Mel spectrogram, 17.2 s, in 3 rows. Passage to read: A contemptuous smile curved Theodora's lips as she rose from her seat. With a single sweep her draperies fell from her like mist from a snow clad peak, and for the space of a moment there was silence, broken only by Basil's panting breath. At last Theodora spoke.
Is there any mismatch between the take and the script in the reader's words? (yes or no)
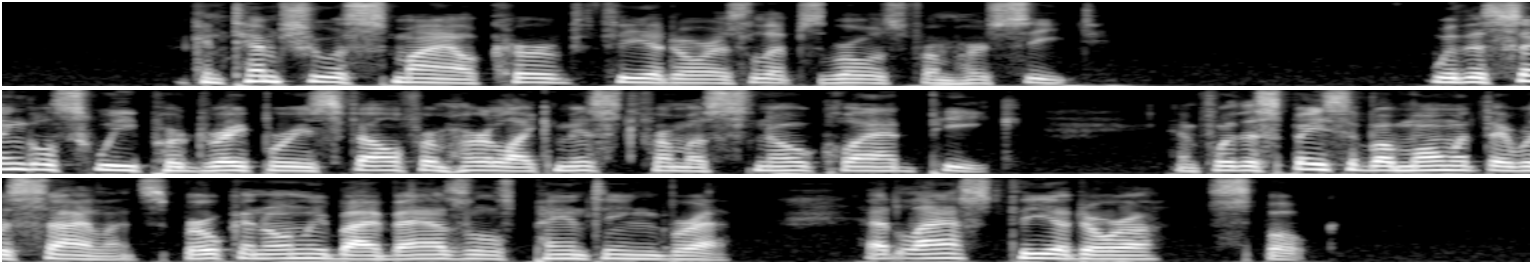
yes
